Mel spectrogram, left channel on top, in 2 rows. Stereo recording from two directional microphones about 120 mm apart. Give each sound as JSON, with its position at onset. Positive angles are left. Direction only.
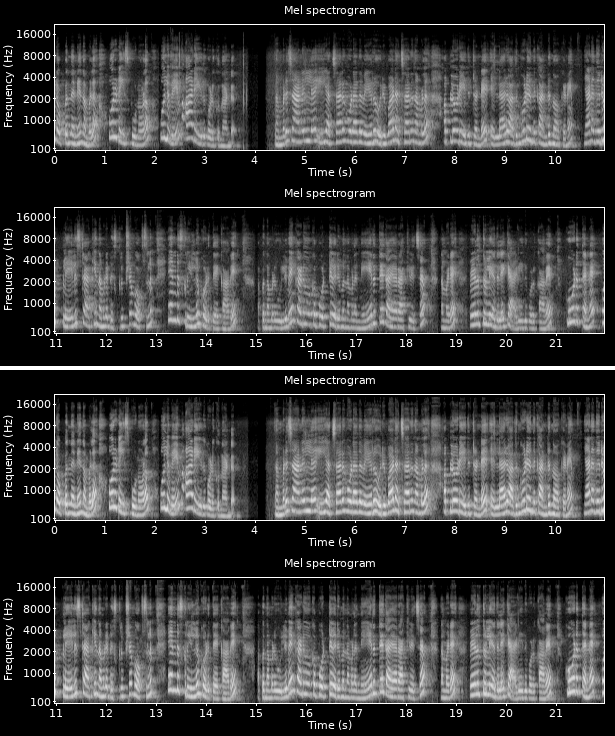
{"t": 0.0, "sound": "a woman's voice", "side_deg": -35}
{"t": 1.5, "sound": "speech", "side_deg": -25}
{"t": 2.3, "sound": "a woman's voice", "side_deg": -40}
{"t": 4.4, "sound": "a woman's voice", "side_deg": -40}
